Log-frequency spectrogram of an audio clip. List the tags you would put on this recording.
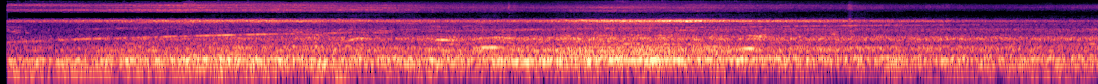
Soundscapes > Urban
tram tramway

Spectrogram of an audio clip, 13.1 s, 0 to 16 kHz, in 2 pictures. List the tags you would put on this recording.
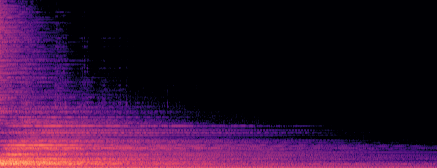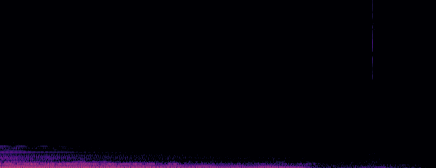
Music > Solo instrument
Drum Custom 15inch Crash Metal Kit Sabian Oneshot Cymbals Perc Percussion Drums Cymbal

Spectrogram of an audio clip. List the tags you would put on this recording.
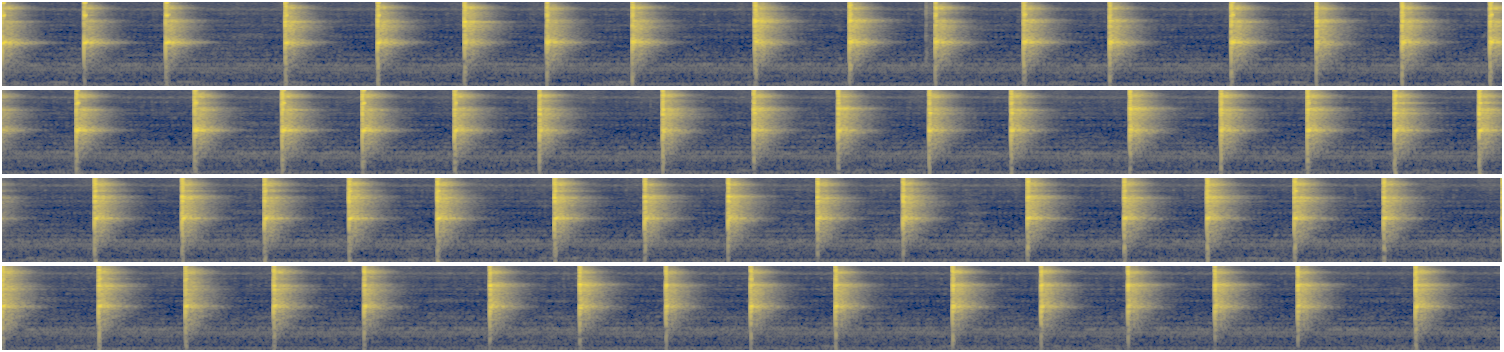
Music > Solo percussion
Blue-Snowball Blue-brand

